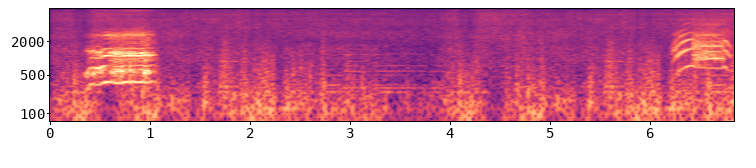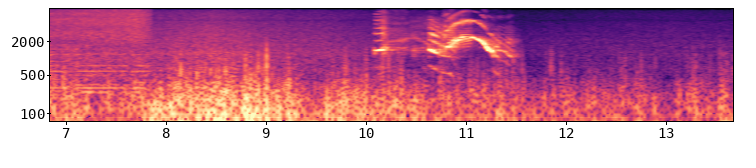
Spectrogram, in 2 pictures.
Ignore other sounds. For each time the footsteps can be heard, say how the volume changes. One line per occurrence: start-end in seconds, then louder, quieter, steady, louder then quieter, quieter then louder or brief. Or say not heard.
not heard.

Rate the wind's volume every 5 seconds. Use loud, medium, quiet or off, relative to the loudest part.
medium, loud, medium.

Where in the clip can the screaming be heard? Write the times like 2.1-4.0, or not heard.
0.3-1.1, 6.2-6.8, 10.1-11.4.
